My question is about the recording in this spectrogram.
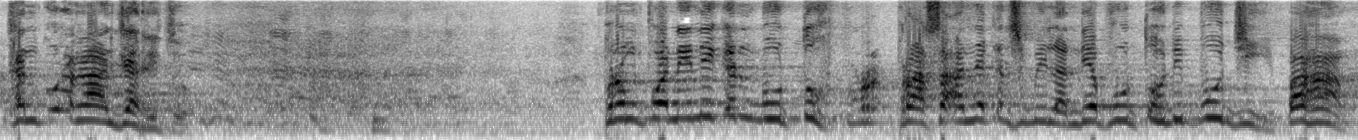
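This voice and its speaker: A middle-aged Indonesian man preaching a sermon, telling lively stories and acting out dialogue with humor. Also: very high voice. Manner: animated storytelling with acted dialogue and jokes. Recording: long hall reverb, faint noise.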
